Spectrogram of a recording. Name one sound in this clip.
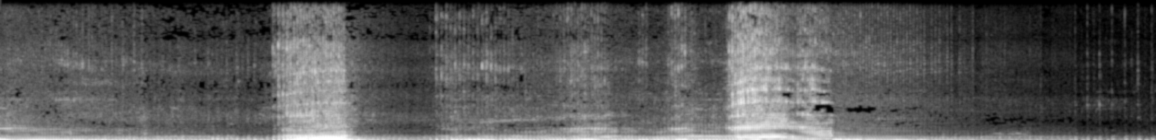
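A small motorbike engine buzzes and revs as it rides around nearby.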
